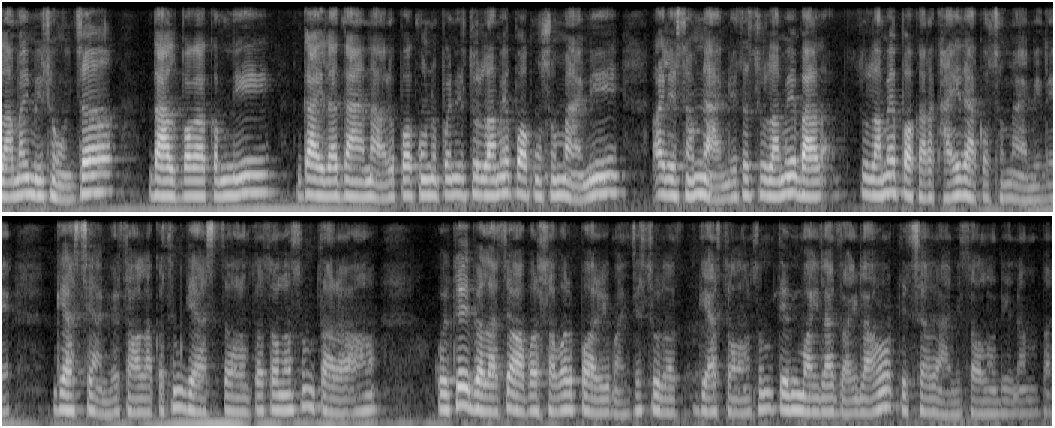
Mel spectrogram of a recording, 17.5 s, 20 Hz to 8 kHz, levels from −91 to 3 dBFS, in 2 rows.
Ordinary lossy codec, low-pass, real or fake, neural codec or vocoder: none; 7.2 kHz; real; none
